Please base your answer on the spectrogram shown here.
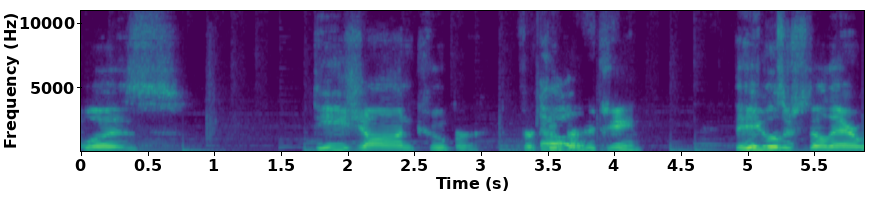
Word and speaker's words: DeJean: I wrote in the chat, I said his first name is Cooper, his last name is DeJean. And then I phonetically spelt it so he could say it. And he goes, Dijon Cooper.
